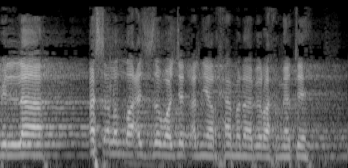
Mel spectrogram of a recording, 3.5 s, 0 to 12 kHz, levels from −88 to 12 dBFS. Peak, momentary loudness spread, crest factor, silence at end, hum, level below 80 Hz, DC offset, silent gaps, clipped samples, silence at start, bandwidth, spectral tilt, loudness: 0 dBFS; 11 LU; 20 dB; 0 s; none; -44 dBFS; under 0.1%; none; under 0.1%; 0 s; 11 kHz; -3 dB/octave; -19 LUFS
